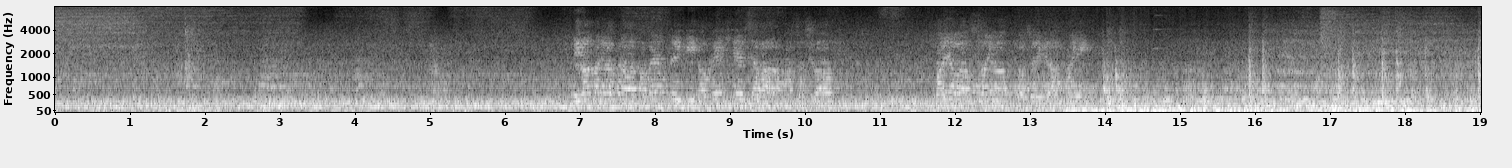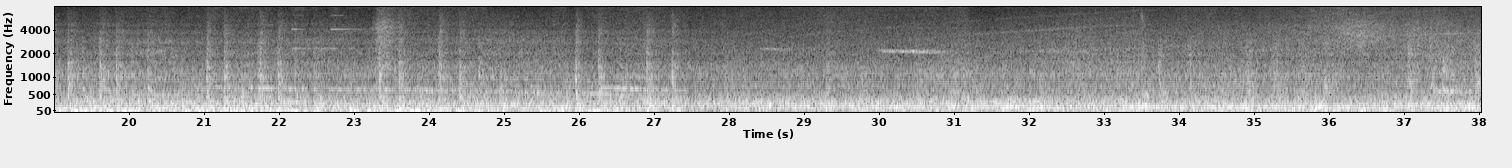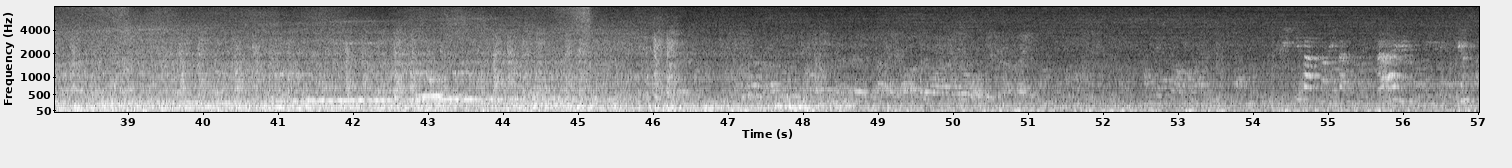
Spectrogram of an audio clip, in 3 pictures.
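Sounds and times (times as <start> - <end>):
train wheels rumbling on rail: 0.0 - 57.0
rail clatter: 33.0 - 45.0.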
